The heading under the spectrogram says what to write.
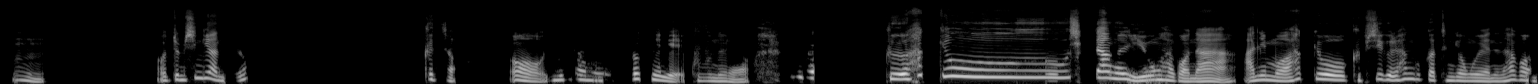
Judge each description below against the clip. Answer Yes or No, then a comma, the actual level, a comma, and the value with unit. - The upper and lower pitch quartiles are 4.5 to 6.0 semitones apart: No, wide, 7.3 semitones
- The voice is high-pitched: Yes, high, 205 Hz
